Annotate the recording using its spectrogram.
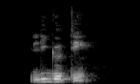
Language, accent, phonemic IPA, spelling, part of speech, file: French, France, /li.ɡɔ.te/, ligoter, verb, LL-Q150 (fra)-ligoter.wav
- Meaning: to bind, tie up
